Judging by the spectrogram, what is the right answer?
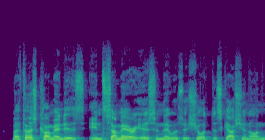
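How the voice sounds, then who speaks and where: On a very clean recording with a silent background, a man talks in a fairly high pitch with ordinary pitch variation. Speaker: resident speaking at council meeting. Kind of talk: public comment at council meeting. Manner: loud.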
